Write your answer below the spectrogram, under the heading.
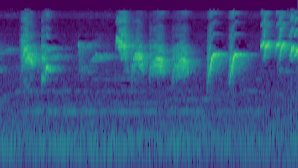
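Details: Sumatran cucak ranting singing to lure other birds: varied quick chirps and slurred whistles, some rising and some dropping, delivered in uneven bursts, ending in a fast high twitter, low background hum.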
